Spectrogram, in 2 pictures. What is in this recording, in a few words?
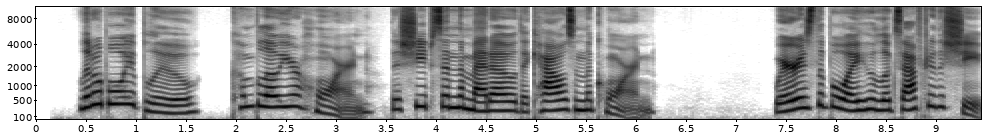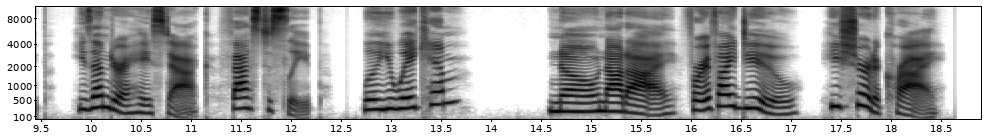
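female US, classic rhymes; Little Boy Blue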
